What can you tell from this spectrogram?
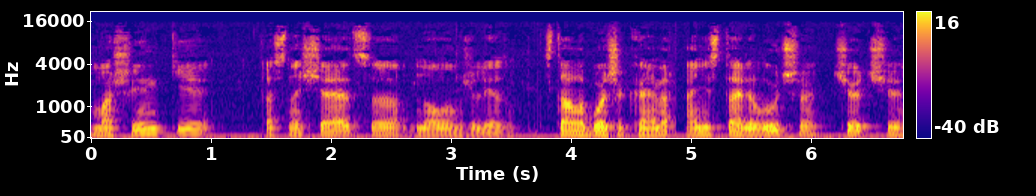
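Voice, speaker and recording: A man's fairly low voice, at a very slow pace with lively intonation. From Kazan, Tatarstan. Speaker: podcast co-host, university IT support worker. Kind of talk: casual chat.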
